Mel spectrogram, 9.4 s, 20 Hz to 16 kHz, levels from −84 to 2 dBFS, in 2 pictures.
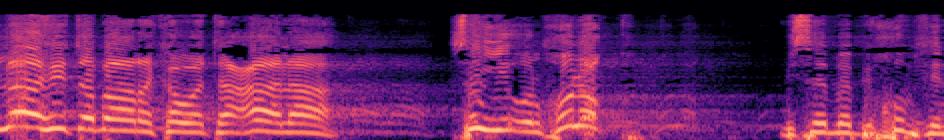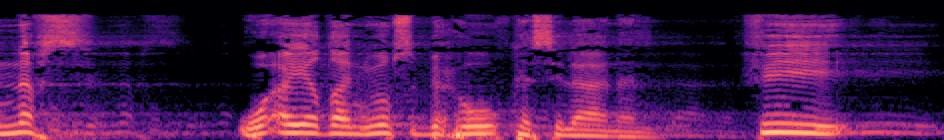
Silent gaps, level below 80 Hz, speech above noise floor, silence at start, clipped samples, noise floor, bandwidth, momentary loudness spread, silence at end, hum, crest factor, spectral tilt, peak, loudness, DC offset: none; -36 dBFS; 31 dB; 0 s; under 0.1%; -47 dBFS; 11 kHz; 17 LU; 0.1 s; none; 14 dB; -4.5 dB/octave; -2 dBFS; -16 LUFS; under 0.1%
